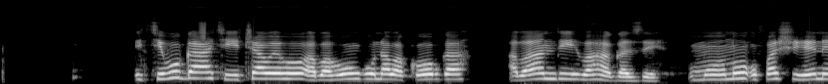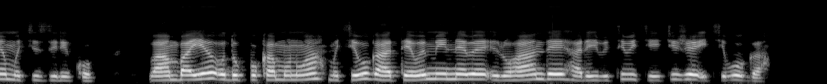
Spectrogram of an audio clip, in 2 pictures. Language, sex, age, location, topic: Kinyarwanda, female, 18-24, Huye, education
